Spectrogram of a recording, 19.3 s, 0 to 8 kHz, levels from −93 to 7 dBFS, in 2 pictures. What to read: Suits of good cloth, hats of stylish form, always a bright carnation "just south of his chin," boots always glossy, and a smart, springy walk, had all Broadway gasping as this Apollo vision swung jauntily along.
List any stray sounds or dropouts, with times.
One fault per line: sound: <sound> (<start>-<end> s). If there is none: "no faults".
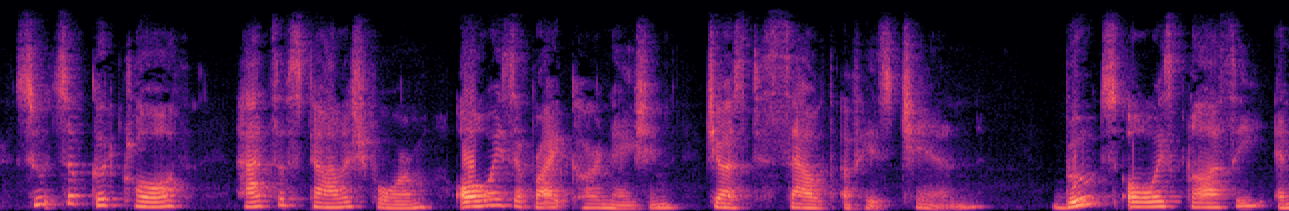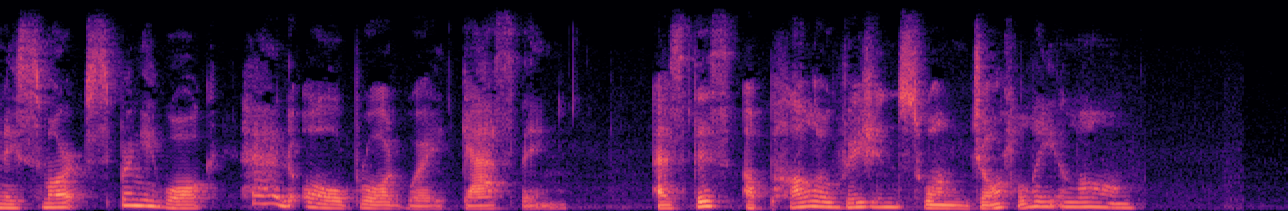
no faults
